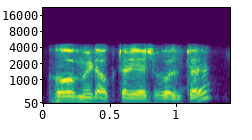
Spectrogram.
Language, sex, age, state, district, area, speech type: Marathi, male, 18-30, Maharashtra, Thane, urban, conversation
